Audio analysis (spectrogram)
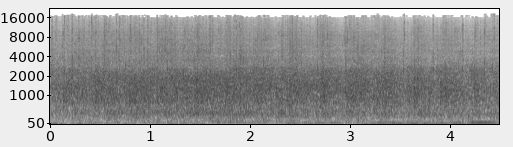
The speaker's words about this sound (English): Give God a hand clap of praise if you believe that.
